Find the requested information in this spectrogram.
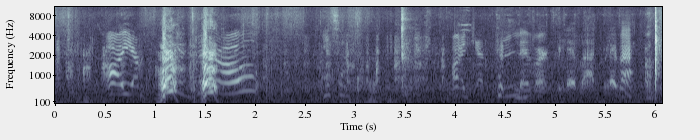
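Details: Noisy Huntaways out walking on a Sunday: two loud, hoarse barks close together after a thin whine, followed by softer yelps and whimpers under human speech.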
